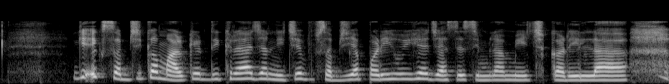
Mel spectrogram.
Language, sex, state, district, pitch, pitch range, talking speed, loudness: Hindi, female, Uttarakhand, Tehri Garhwal, 225 Hz, 200-255 Hz, 170 wpm, -19 LUFS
